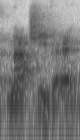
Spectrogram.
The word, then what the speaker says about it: Nativa: Uh it's called the it's from Nativa, which is spelled native, Yeah. but in Brazil, it's Nativa.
